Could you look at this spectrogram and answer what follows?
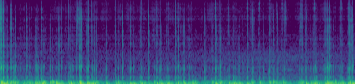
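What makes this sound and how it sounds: Long natural nails from both hands scratch and tap the sides of a white, spherical plastic Blue Snowball USB microphone, a hollow shell with a perforated grille, mounted on a stand. The result is a rapid, continuous stream of short, muffled thumps and scratchy rustles with a deep, boomy low end. Each tap dies away almost instantly, and the level rises and falls steadily throughout.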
